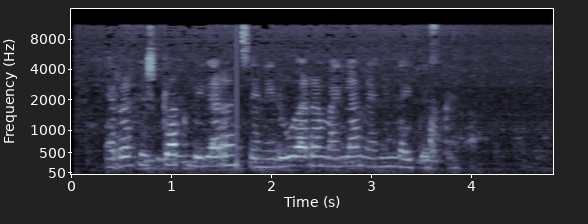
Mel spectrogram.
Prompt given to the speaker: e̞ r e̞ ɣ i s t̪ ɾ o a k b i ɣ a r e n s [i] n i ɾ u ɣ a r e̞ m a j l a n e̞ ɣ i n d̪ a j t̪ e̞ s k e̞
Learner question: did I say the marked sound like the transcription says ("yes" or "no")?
no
